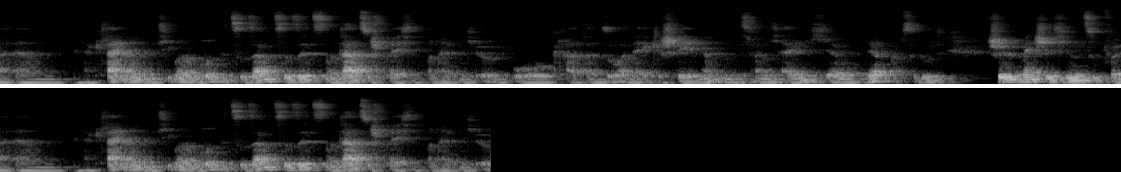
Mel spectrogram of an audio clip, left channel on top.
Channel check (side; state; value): right; drops out; at 5.0 s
